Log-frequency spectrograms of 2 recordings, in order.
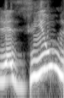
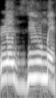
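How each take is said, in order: First: The word ends on the m sound. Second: The word ends with an extra 'ay' sound. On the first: The speaker calls it wrong. "ये रेज्यूम नहीं" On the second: The speaker calls it right. "रेज्यूमे होता है"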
